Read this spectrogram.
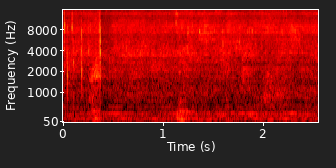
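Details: Panasonic AF90B2 washing machine: continuous splashing water with no break while the tub fills; fill water drains straight out instead of being held, so it cannot wash.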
